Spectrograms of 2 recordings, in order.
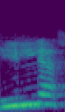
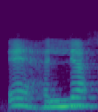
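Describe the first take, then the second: First: The second syllable has an 'i' vowel. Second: The second syllable has an 'a' vowel. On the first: The speaker calls it wrong. "अहिल्या शब्द नहीं होता है" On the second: The speaker calls it right. "अहल्या शब्द होता है"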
